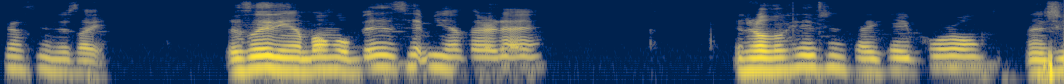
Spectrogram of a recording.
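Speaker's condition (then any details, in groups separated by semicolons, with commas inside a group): Traumatic brain injury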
